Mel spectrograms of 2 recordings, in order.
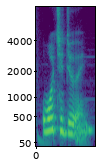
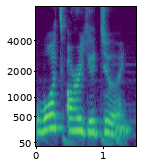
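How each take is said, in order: First: The word 'are' is dropped in fast speech. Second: Every word including 'are' is pronounced.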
